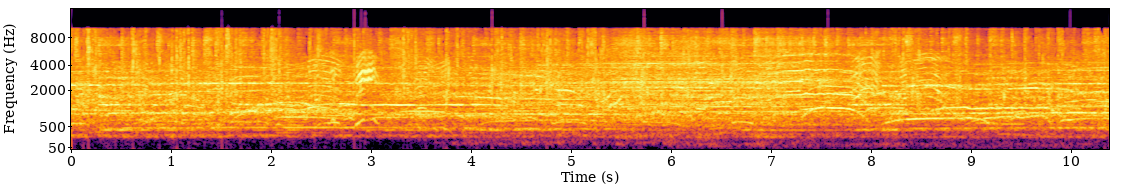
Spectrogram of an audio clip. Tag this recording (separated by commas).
Music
